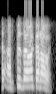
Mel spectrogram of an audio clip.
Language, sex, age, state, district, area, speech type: Kashmiri, male, 18-30, Jammu and Kashmir, Kulgam, rural, conversation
